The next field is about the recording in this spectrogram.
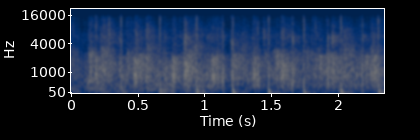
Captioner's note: applause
